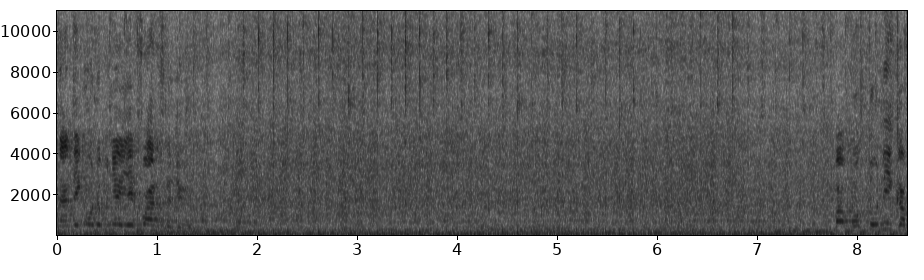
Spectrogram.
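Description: An X-1R carburetted motorcycle with a loud aftermarket exhaust runs on a dyno, a steady, loud, close engine drone with a constant low rumble throughout and brief voices at the start and end.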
